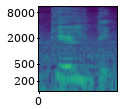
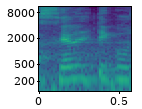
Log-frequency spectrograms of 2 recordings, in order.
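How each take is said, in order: First: The word begins with a K sound. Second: The word begins with an S sound. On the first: The speaker calls it right. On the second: The speaker calls it wrong. "সেল্টিক উচ্চারণটা নয়"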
